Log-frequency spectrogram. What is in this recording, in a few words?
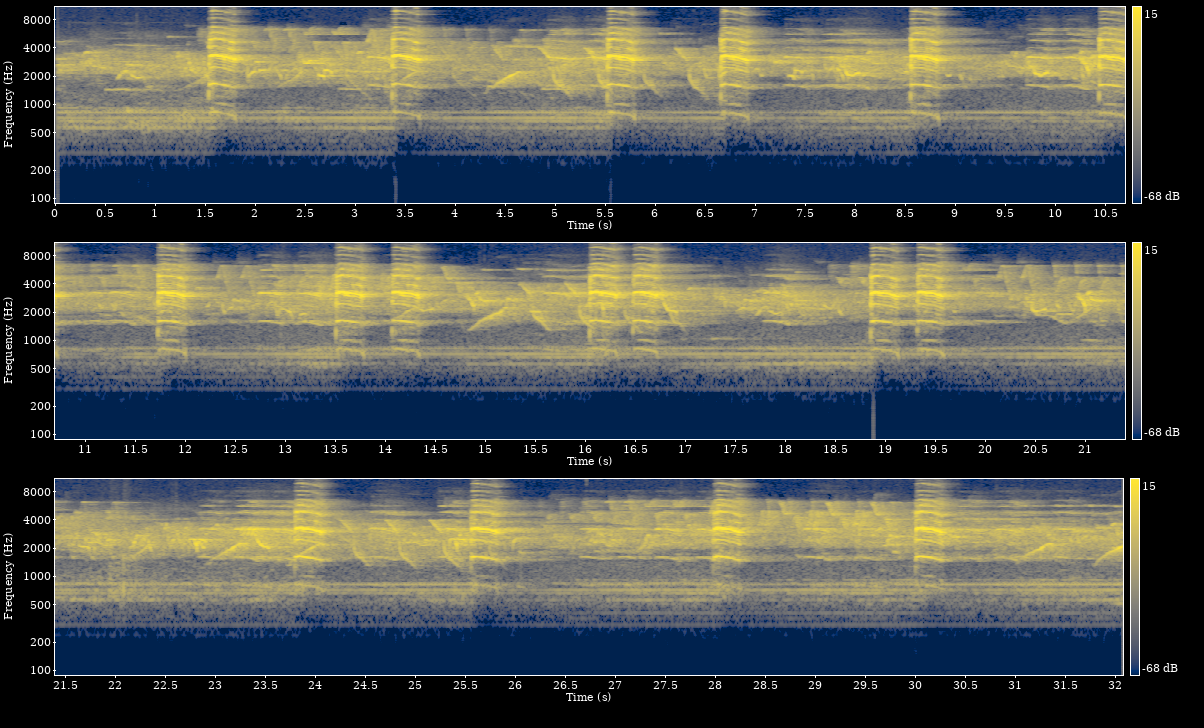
Blue Jay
